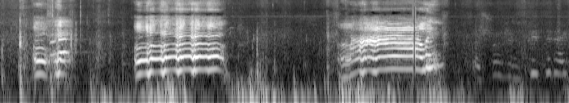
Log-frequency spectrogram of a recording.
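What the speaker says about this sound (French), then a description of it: "Les chèvres, t'entends?" Two loud, wavering bleats from goats, close by, separated by quiet gaps with faint rustling and a few distant softer calls.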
